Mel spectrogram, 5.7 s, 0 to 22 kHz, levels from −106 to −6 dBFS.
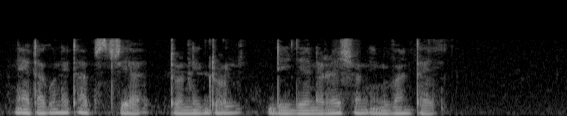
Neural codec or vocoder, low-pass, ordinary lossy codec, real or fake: none; 5.4 kHz; AAC, 48 kbps; real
